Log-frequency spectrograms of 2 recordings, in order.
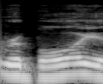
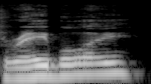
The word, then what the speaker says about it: Ray Boy: So, it's not it's not Ra Boy, it's Ray Boy.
